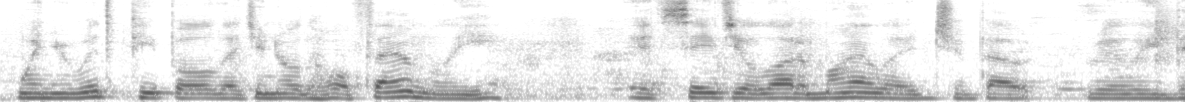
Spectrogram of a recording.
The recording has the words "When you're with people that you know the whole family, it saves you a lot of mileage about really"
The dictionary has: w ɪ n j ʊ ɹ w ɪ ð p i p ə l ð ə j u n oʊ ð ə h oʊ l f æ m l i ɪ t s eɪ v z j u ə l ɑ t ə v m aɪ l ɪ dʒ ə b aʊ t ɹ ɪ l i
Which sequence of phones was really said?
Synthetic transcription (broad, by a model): w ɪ n j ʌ ɹ w ɪ ð p i p l ð ə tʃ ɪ n oʊ ð ə h oʊ l f æ m l i ɪ t s eɪ v z j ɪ ə l ɑ t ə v m aɪ l ɪ dʒ ə b aʊ t ɹ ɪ l i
